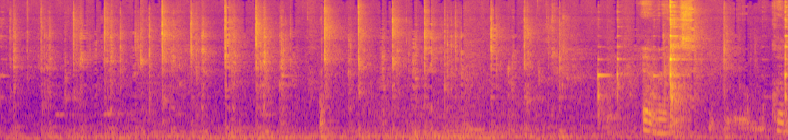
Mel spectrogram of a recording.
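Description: A whisk beats eggs in a bowl.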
